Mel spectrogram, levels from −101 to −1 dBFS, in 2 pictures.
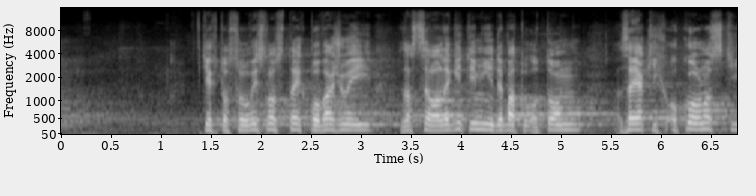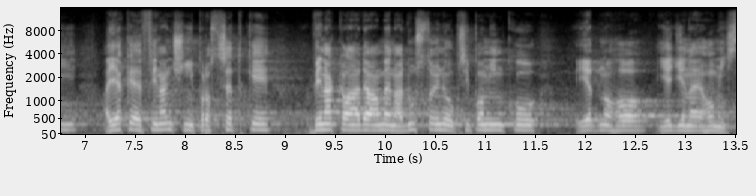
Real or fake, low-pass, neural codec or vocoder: real; 14.4 kHz; none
